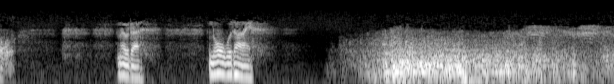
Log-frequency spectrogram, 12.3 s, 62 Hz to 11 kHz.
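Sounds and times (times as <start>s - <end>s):
speech: 2.4s - 3.0s, 4.2s - 5.2s
deep rolling rumble of thunder: 6.4s - 12.2s
blustery wind roaring: 6.5s - 12.2s.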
